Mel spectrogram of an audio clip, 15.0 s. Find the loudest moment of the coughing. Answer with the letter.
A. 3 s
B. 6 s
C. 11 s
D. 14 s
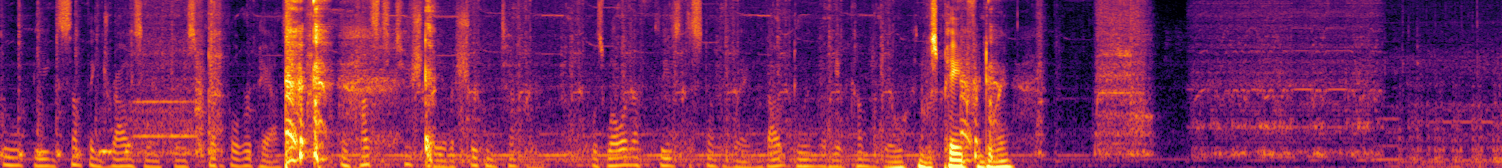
A.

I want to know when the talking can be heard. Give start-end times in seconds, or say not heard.
0.0-10.2.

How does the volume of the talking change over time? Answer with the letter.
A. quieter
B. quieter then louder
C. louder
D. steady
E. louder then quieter
C.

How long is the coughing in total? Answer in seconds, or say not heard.
2 s.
